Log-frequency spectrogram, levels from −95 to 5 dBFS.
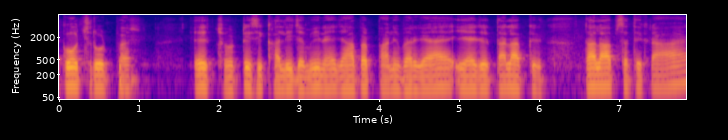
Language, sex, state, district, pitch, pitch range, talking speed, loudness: Hindi, male, Uttar Pradesh, Jalaun, 95 Hz, 90-100 Hz, 185 wpm, -24 LUFS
